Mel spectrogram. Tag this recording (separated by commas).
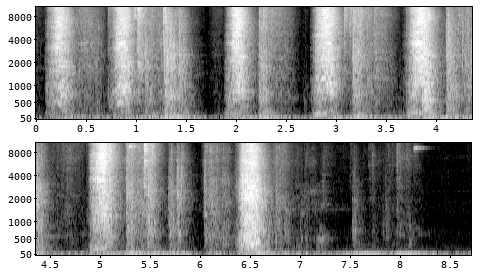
Sawing, Tools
